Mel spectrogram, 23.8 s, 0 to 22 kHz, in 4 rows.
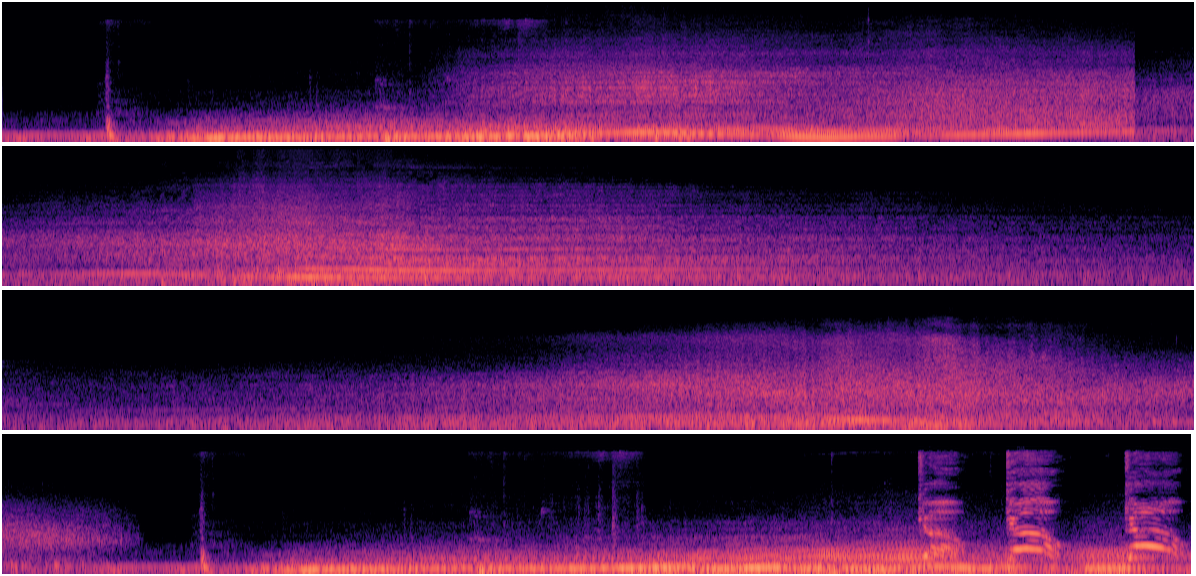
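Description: A Ferrari F40 and a Mercedes E450 wagon race side by side, engines roaring and revving through rising and falling gear pulls, loud and close, with voices shouting over the noise.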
